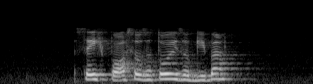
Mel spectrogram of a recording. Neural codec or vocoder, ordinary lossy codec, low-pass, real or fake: none; none; 5.4 kHz; real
